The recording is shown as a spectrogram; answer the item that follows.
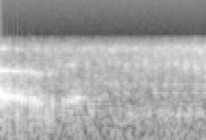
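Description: A pause in a man's speech: low, steady room noise, with a faint trailing voice sound in the first half second.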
